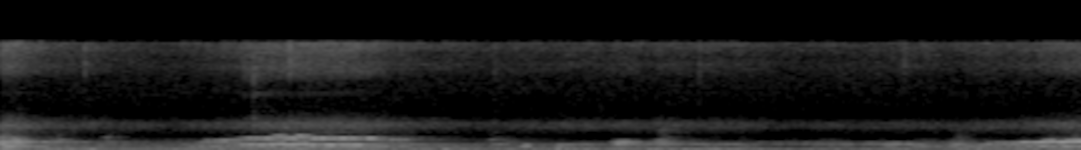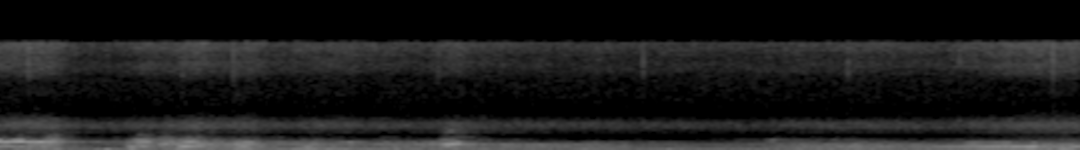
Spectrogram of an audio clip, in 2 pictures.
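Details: Close coyotes calling noisily give wavering, rising and falling howls mixed with quick yips over a low rumble.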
